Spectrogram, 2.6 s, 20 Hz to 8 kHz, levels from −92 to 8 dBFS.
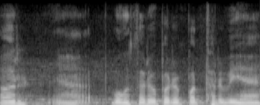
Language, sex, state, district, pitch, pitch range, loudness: Hindi, male, Bihar, Darbhanga, 135 Hz, 130-160 Hz, -17 LUFS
